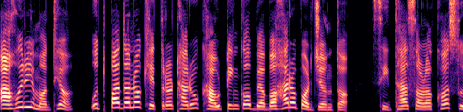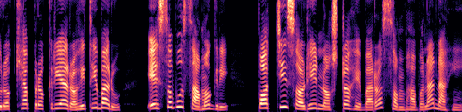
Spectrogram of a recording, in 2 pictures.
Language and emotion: Odia, neutral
